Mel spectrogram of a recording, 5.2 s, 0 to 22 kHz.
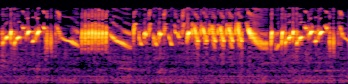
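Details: European goldfinch singing khalwi-style song, recorded in Jijel, Algeria, 2023: a continuous, rapid, liquid twitter mixing sweet whistled slurs, a dense buzzy burst and rattling trills with few pauses.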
